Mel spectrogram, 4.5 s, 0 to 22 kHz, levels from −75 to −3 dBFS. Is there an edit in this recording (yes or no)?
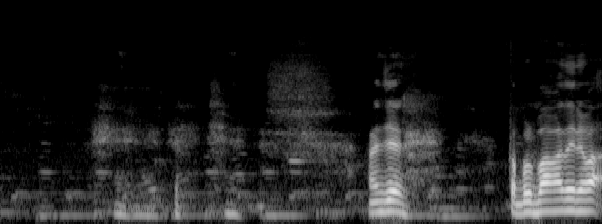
no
